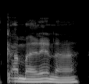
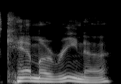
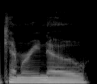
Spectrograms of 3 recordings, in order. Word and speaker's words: Camarena: I know I I my last name is you know Hispanic origin in Spanish it's kamarena and then in English it's camarina but a lot of times people mispronounce it they'll say Camarino or or Cameron I'll be Kirk Cameron sometimes so it really depends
